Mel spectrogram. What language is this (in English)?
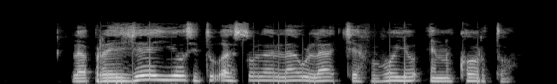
Esperanto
